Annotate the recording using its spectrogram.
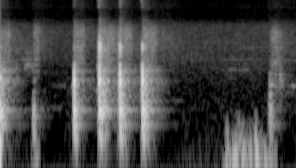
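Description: A quick series of short knocks, about five in a second, with a faint ringing tone under them, followed near the end by a brief low rumble.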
